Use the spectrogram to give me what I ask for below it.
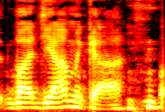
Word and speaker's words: Madhyamika: Okay, Madhyamika is how I was initially pronouncing it. The same video was Madhyamika, like Hanukkah, to make me think of that.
